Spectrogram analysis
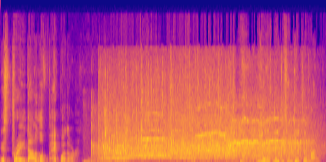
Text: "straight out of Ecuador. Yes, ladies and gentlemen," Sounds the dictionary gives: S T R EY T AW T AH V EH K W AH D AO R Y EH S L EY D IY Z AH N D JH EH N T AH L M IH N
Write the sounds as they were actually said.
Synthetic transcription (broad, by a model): S T R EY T AW T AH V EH K W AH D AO R Y EH S L EY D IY S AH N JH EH N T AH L M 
